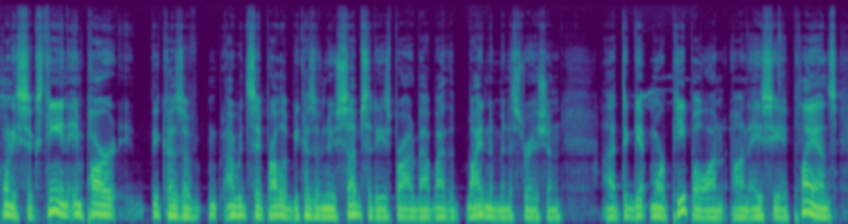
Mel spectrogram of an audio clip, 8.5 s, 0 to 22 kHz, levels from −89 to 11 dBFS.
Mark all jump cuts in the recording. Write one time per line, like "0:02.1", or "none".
none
